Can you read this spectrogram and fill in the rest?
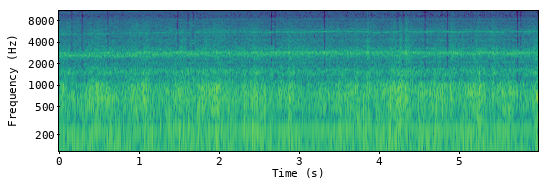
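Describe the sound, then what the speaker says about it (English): Electric hand mixer running steadily while creaming cupcake ingredients in a home kitchen, a continuous whirring motor drone with a constant pitch, fairly loud and close, alone without talk. "my hand mixer"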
